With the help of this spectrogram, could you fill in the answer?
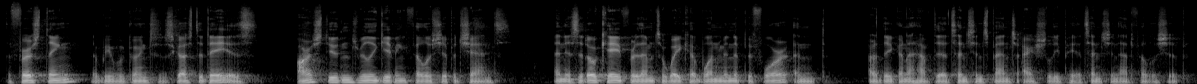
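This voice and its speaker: Very deep-voiced young male host. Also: steady tone, brisk, hardly any pauses, darkish tone. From Denmark. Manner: plain, guiding questions. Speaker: podcast host. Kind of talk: hosting a student podcast.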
